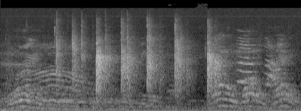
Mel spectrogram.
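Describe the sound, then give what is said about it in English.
A baby boy claps his hands in a few uneven, sharp slaps while making babbling vocal sounds, with soft child voices throughout. “The baby's clapping.”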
